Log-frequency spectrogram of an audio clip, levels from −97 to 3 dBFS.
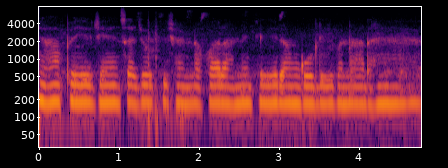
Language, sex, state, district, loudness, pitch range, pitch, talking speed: Hindi, female, Bihar, Sitamarhi, -32 LUFS, 170-180 Hz, 175 Hz, 190 wpm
